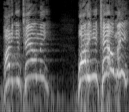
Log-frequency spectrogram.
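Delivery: high, loud anguished shout; accusing cry from hell. Acted. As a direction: cry it out as a lost soul blaming a friend. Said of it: "they'll probably call out your name".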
